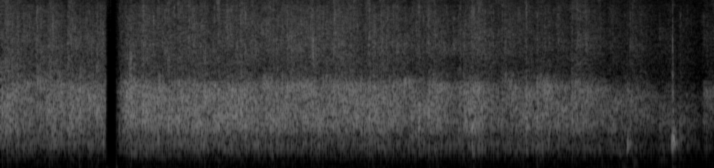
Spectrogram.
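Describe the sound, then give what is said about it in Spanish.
A church audience applauds the Lord in thanksgiving, a dense wash of clapping from many hands that holds strong for several seconds with one brief cut near the start, then tapers slightly. “Dele un fuerte aplauso al Señor en acción de gracia.”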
